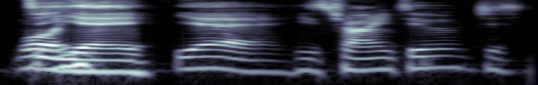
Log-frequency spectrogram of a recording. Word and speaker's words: Ye: Well, to yay. Yeah, he's trying to. Just yay. He's trying to. That's how you pronounce it?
